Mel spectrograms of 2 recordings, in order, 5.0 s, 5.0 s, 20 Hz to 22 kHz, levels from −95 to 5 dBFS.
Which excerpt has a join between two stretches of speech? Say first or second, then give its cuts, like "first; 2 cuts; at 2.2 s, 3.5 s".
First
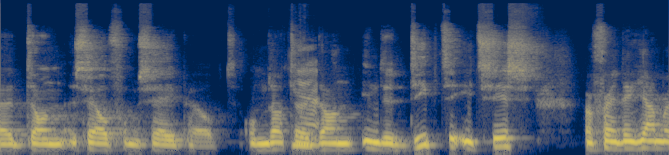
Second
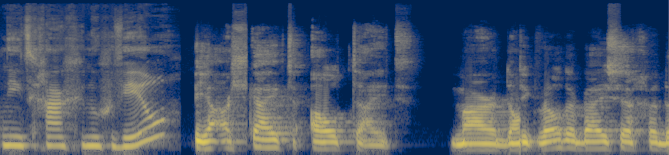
second; 3 cuts; at 1.3 s, 1.8 s, 3.9 s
